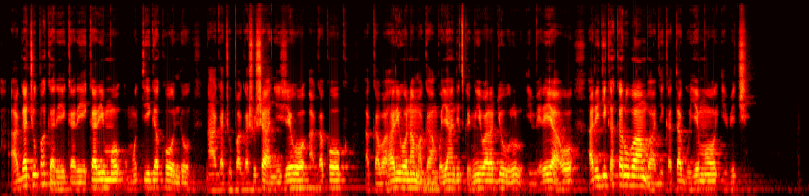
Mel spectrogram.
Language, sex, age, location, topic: Kinyarwanda, male, 25-35, Huye, health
